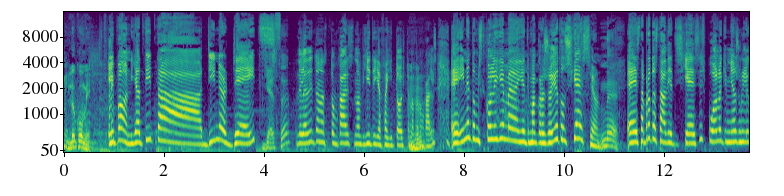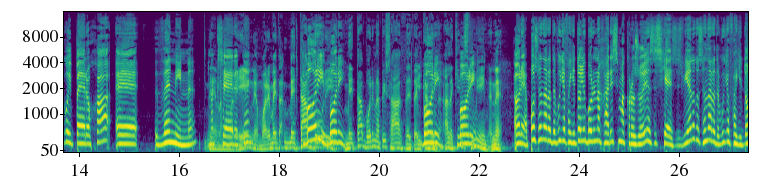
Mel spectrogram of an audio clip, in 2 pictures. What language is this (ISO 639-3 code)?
ell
